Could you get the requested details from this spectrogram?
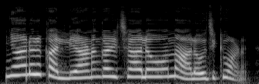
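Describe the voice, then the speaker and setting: Woman doing a teasing lovestruck young guy, high voice, storybook reading. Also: expressive, brisk, a bit bright. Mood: coaxing. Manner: coaxing and teasing. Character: pleading young man in love.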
